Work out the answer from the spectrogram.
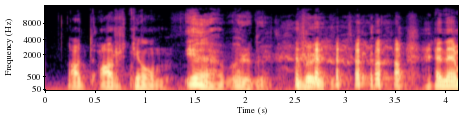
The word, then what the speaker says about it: Artem: what's well it's uh it's easy to pronounce artem but originally it sounds artem artium yeah very good and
